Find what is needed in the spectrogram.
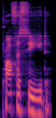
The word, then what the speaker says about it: prophesied: Well, it doesn't say it. There's no Z here. Prophesied.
